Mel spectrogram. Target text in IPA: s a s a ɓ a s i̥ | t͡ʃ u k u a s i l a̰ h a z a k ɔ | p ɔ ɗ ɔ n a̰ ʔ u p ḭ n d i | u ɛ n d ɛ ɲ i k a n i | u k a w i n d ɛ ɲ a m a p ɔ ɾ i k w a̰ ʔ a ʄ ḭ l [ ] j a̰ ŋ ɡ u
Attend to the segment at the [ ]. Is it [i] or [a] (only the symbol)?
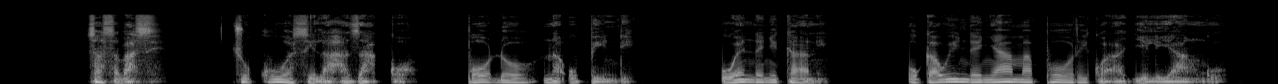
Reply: i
